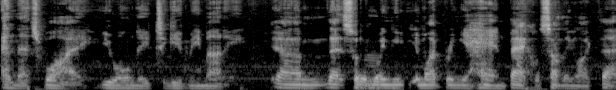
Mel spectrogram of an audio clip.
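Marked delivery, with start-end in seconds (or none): 0.0-2.5 eased-down, gentle, softened, quiet delivery. Showing how a speaker softens down to a closing line: softened, quieter delivery. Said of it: "when you wanna soften it down to".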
